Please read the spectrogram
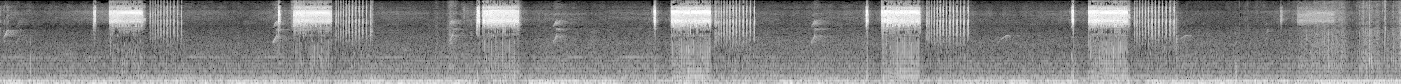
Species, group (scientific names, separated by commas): Yoyetta cumberlandi, Cicadidae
